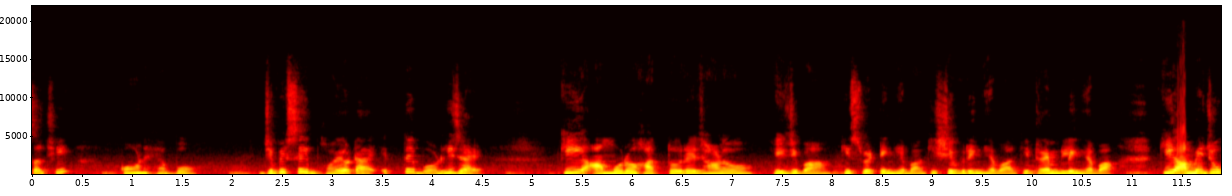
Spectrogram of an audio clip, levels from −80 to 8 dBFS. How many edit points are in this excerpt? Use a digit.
0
